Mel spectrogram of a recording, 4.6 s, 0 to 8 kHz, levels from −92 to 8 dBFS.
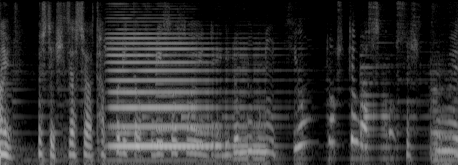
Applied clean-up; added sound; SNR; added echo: neural mask model RNNoise.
